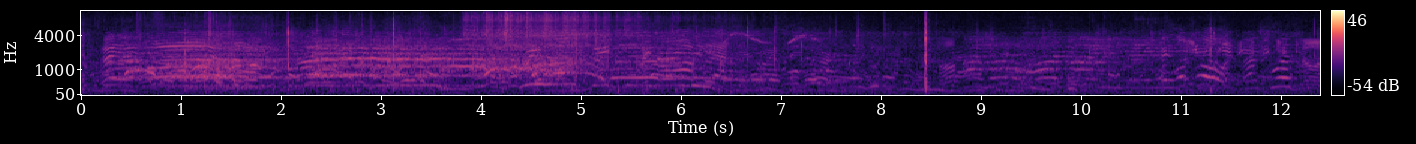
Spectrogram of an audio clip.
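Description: Young men talk and call out nearby outdoors.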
